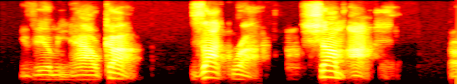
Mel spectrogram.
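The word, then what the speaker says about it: שמעה: And with the Shiva being added, the pronunciation is different. Right. So you wouldn't say Zakara. Right. You wouldn't say Shamaha.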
